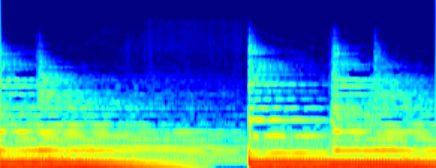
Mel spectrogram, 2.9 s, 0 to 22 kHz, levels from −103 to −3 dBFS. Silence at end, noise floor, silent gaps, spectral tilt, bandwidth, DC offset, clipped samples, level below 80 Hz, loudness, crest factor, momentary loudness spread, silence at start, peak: 0 s; -40 dBFS; none; -10 dB/octave; 4.6 kHz; under 0.1%; under 0.1%; -22 dBFS; -21 LUFS; 10 dB; 15 LU; 0 s; -10 dBFS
